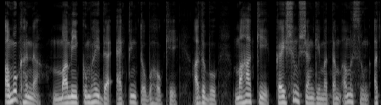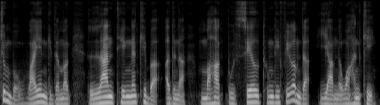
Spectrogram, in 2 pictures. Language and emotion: Manipuri, neutral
